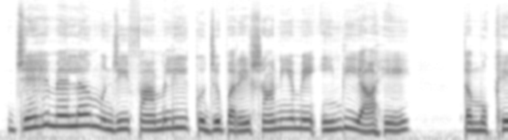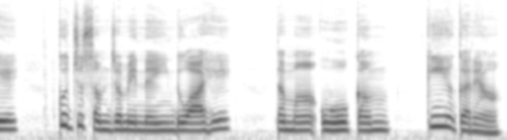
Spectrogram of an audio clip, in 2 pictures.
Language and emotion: Sindhi, neutral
